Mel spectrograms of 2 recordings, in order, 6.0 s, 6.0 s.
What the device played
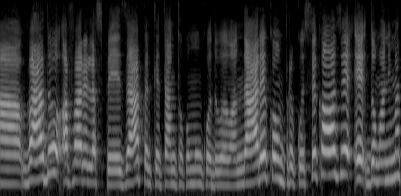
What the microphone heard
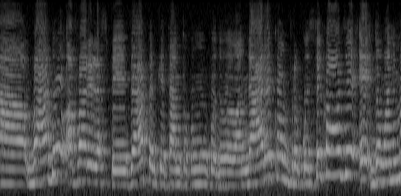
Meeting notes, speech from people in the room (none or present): none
